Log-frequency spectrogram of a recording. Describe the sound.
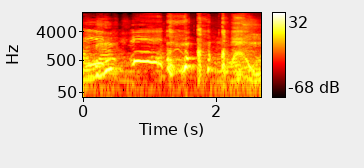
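A person up close hawks, drawing up phlegm with harsh throaty rasps and voiced grunts, then spits in a few sharp, wet bursts.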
